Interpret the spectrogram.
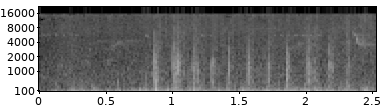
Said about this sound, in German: Das macht auch den kleinen Fuchs neugierig und er klettert nach draußen. Erstmal kräftig das Fell ausschütteln.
